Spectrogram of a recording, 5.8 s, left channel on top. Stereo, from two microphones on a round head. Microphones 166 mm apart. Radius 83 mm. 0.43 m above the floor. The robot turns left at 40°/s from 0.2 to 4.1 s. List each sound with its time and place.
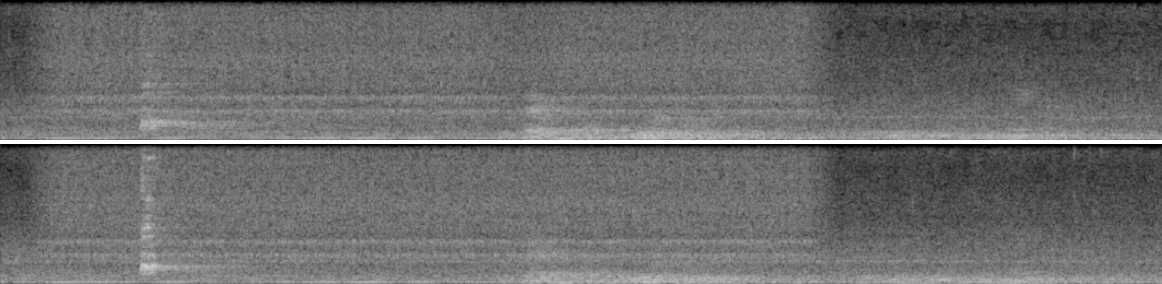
0.7 s cutlery clinking: 60° right (ahead or behind), 0.9 m; by 0.9 s 65° right (ahead or behind), 0.9 m
2.5 s a man speaking: 75° left, 2.5 m; by 5.5 s 15° left, 2.5 m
